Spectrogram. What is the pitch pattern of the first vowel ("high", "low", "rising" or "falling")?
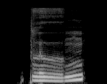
rising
